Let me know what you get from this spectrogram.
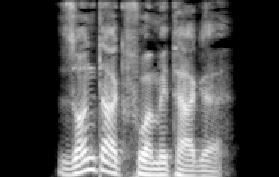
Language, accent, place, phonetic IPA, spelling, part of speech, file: German, Germany, Berlin, [ˈzɔntaːkˌfoːɐ̯mɪtaːɡə], Sonntagvormittage, noun, De-Sonntagvormittage.ogg
- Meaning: nominative/accusative/genitive plural of Sonntagvormittag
